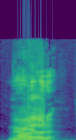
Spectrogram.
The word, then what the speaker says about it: Mariota: Pronounce his name for me, please. – Mariota. – Thank you.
